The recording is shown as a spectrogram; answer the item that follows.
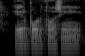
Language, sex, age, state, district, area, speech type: Punjabi, male, 30-45, Punjab, Mohali, urban, spontaneous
